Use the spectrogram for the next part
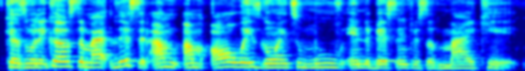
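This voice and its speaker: Casual lady running a gossip chat, sharp bright voice, plenty of sass. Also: on the low side, measured pace. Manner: sassy, playful, loud joking. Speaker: podcast host.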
